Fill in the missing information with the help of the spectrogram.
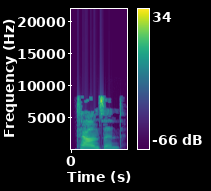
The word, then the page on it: townsend: British English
